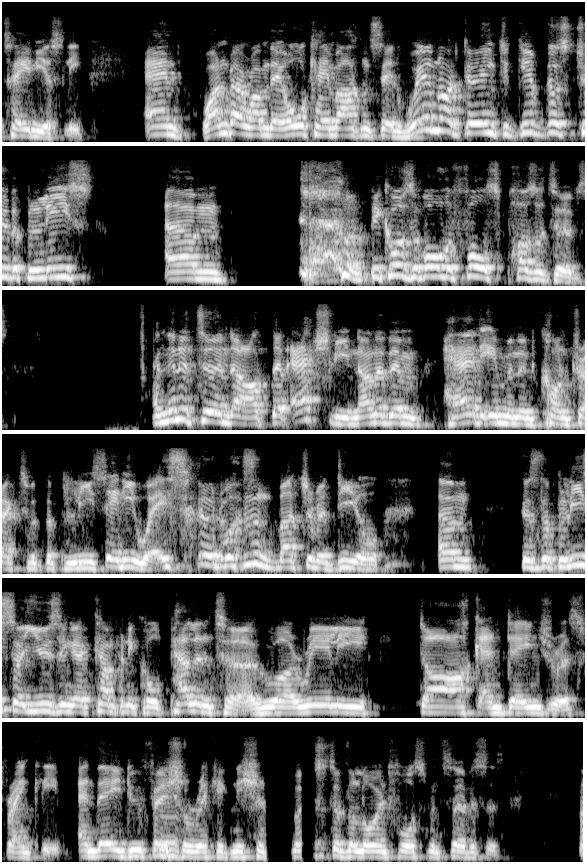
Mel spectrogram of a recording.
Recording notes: Recorded via Skype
